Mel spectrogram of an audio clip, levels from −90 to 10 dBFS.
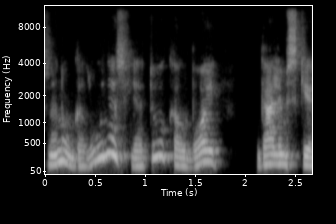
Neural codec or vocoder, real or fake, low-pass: none; real; 10.8 kHz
